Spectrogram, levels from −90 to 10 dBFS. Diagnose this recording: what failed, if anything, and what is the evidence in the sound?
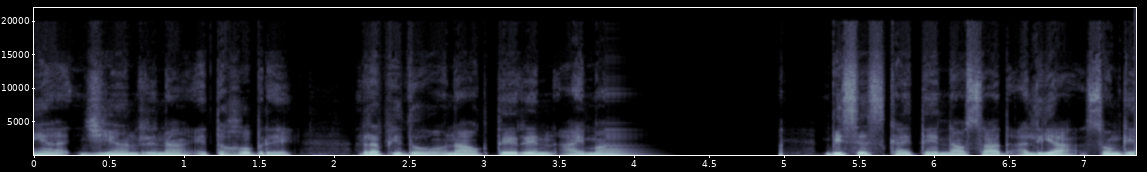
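Network: a long network dropout likely stalled delivery at 3.83 s. Concealment buzz fades into silence, and speech resumes at 5.02 s with 1 s missing.

Jitter buffer: a jitter buffer speed-up drains the built-up delay from 5.10 to 6.82 s by trimming pitch periods, so speech runs 8% fast at unchanged pitch.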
